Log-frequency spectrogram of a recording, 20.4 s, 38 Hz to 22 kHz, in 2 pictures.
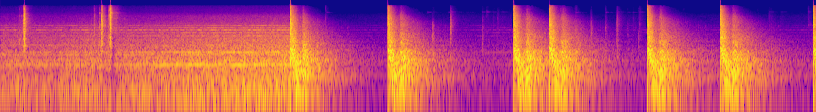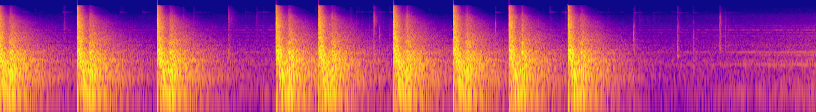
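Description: A Springfield Armory Hellcat RDP 9mm pistol with a compensator is fired about fifteen times at roughly one shot a second, emptying its 15-round magazine without a stoppage. Each shot rings on in the long echo of an indoor range. Two light clicks of handling come before the first shot.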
